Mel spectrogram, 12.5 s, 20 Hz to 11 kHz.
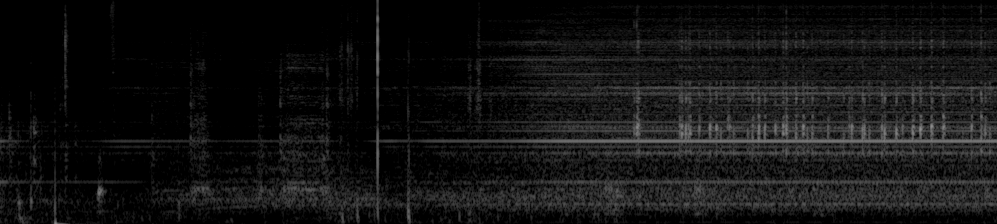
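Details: Amiga 2000 with a SCSI SupraDrive removable and SCSI Zip drive, starting up: a quiet room, then drives spin up to a soft whir with quick, even seek ticks about two or three a second. Healthy startup.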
